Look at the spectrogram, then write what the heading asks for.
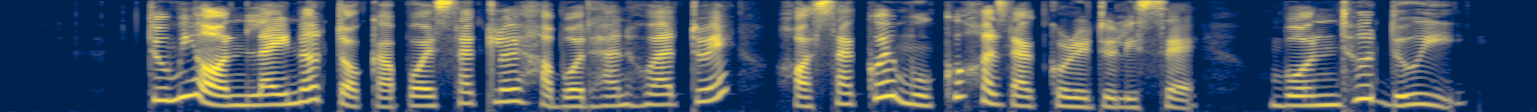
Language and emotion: Assamese, happy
